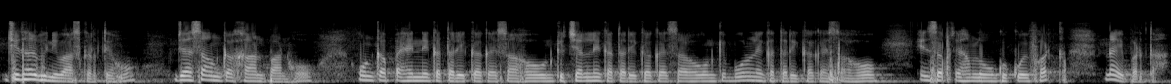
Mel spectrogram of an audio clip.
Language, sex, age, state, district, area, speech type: Hindi, male, 30-45, Bihar, Samastipur, urban, spontaneous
